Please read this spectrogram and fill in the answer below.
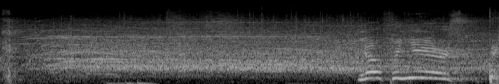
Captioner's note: crowd cheering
